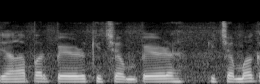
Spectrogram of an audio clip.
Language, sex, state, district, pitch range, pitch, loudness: Hindi, male, Jharkhand, Jamtara, 125-135 Hz, 130 Hz, -17 LUFS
